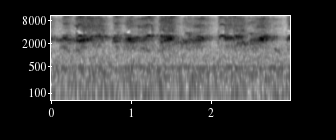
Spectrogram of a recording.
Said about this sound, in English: It's always a certain type of bird that comes. That's how I know springtime is coming here. The raucous birds arrive in the bamboo.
